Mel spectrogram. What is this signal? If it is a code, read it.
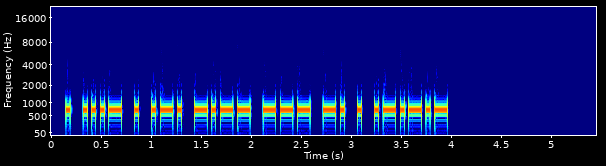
Morse code, heard as a keyed tone, about 28 wpm, 700 Hz. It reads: EVERYONE.
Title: Sentences from Top 1000 Words - Review Part 3 - 28wpm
